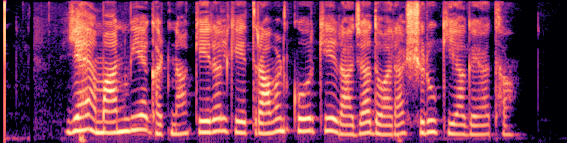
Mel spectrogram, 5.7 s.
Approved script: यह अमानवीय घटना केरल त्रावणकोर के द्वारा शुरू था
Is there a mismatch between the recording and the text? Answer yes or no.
yes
